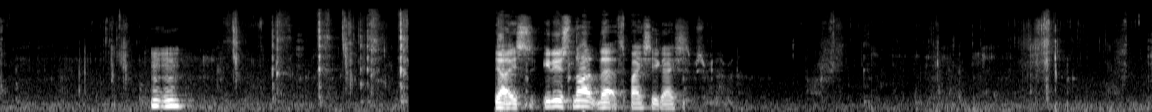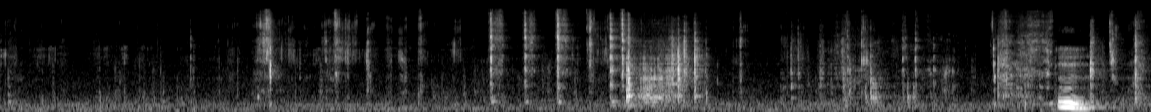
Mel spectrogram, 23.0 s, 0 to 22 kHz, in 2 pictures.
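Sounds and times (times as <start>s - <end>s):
person slurping and chewing noodles: 8.0s - 18.2s.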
